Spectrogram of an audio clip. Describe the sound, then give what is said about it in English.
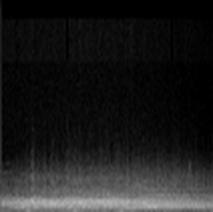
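A concert crowd cheering wildly: a dense, sustained roar of many voices, loud and unbroken for the whole span. “Crowd just went nuts right after that”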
